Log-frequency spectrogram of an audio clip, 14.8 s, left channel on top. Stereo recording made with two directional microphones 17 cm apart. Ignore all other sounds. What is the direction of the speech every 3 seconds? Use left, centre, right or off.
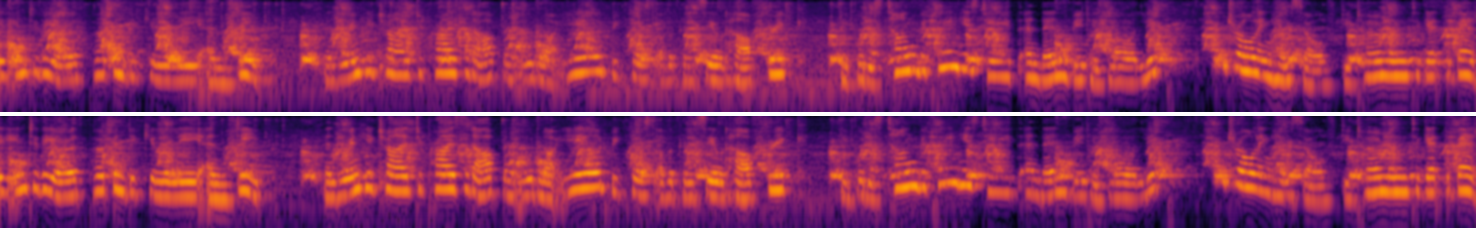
right, right, centre, left, centre.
